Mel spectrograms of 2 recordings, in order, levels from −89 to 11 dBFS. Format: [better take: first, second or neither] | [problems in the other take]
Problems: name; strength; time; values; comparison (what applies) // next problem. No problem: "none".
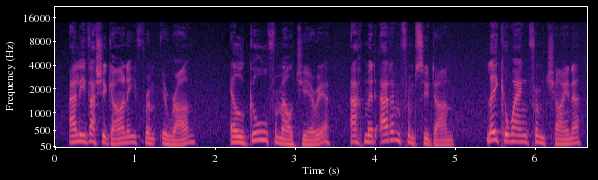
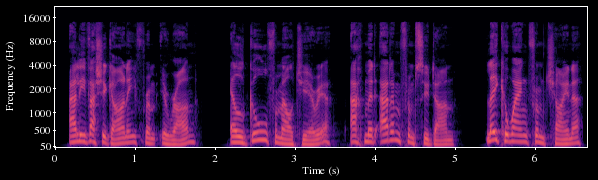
second | hiss; faint; throughout; 25 dB below the speech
